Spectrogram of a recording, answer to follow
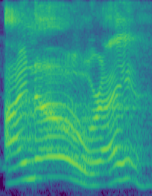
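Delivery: bright burst of shared delight. Real, not acted. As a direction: share the joy of the cute photo. Answering the audience's reaction.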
